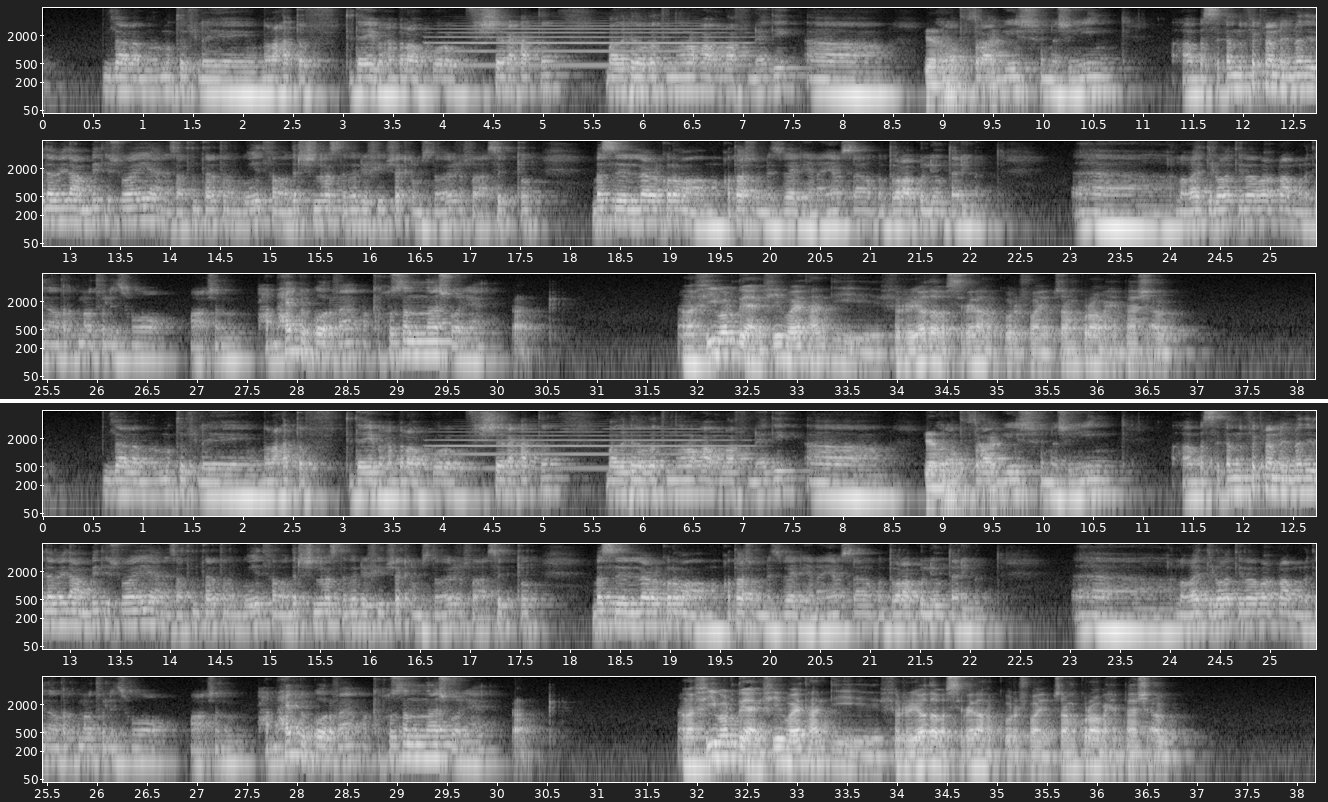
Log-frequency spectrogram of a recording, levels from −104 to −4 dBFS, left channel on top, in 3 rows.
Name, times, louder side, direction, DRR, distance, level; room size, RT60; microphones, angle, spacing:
voice 1, 0.6-8.6 8.9-10.7 11.3-18.0 18.2-22.2 22.4-22.5 23.0-26.7 26.9-29.9, left 1 dB, ahead, 0 dB, 2.2 m, -27 dB
Trumpet, 3.8-7.2, left 2 dB, 20° left, 1.2 m, -39 dB
voice 2, 8.8-9.6 30.2-30.3 31.8-36.7, right 2 dB, 40° right, 3 dB, 2.4 m, -24 dB
23.0 x 16.0 x 3.0 m, 0.64 s
head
